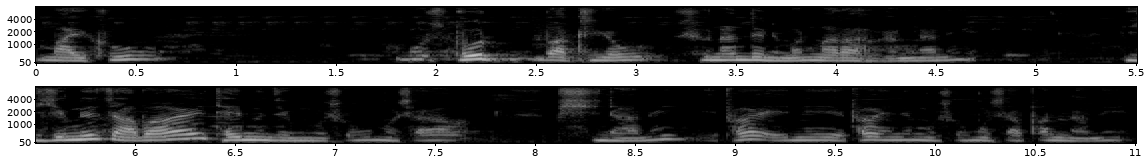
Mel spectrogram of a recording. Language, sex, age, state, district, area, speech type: Bodo, male, 60+, Assam, Chirang, rural, spontaneous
